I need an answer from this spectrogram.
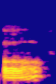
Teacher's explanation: जिन स्वरों के उच्चारण में मुख अधिक खुला है, जैसे इतना ज्यादा खुल गया, बहुत ज्यादा मुख खुल गया, तो वो विवर्त स्वर कहे जाते हैं।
